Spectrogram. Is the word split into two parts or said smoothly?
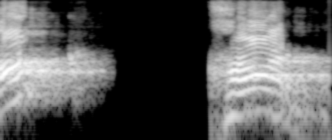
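split. The word is split into two separate syllables.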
